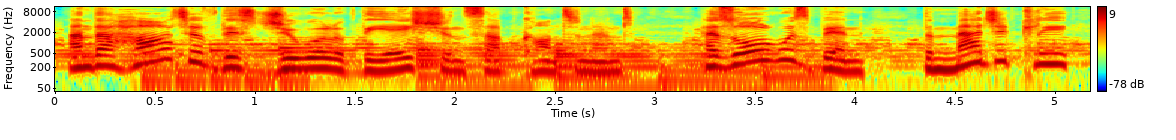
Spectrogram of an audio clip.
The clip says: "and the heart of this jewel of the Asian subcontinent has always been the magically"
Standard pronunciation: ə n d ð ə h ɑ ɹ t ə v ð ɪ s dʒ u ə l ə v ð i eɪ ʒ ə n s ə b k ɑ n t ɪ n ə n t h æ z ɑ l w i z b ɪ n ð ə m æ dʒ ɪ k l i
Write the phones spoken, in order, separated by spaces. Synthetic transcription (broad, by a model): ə n ð ə h ɑ ɹ t ə v ð ɪ s dʒ u ə l ə v ð i eɪ ʃ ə n s ə b k ɑ n t ɪ n ə n t h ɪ z ɑ l w i z b ɪ n ð ə m æ dʒ ɪ k l i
